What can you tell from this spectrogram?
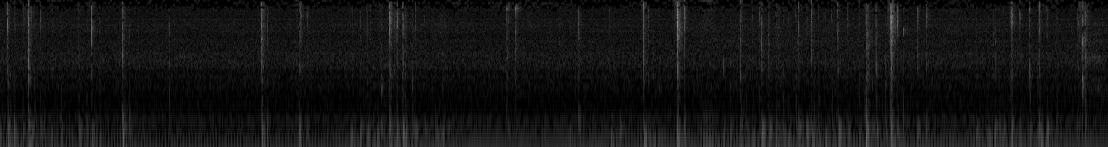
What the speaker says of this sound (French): Je suis en train aussi d'utiliser les raccourcis clavier pour être rapide. Pour ça que je tape assez rapidement.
